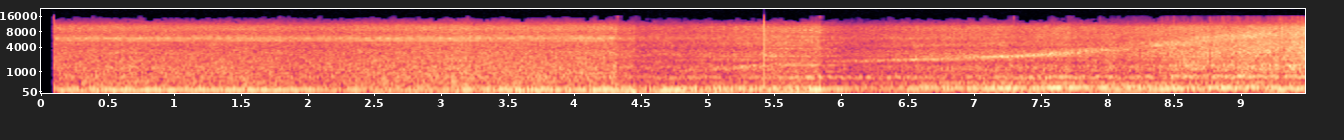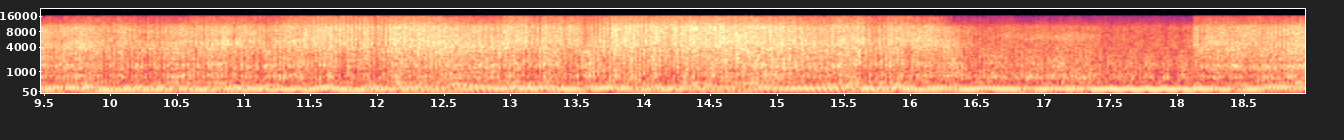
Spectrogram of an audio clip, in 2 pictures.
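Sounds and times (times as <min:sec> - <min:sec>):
rising turbo whine: 0:00.1 - 0:18.9
car engine revving: 0:00.2 - 0:18.9.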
